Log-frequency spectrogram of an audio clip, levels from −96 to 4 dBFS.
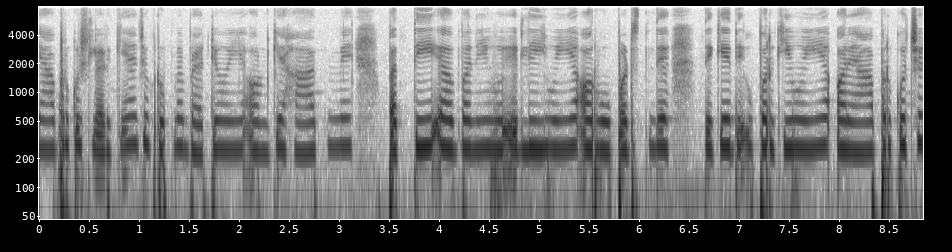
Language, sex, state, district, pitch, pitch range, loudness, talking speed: Hindi, female, Chhattisgarh, Sukma, 255 Hz, 250-265 Hz, -21 LUFS, 245 wpm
